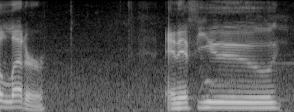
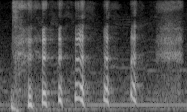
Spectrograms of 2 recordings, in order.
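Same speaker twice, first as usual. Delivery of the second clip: high breathy laugh; 14 semitones higher, 4 dB quieter than usual. Real, not acted. Laughs at the event text.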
